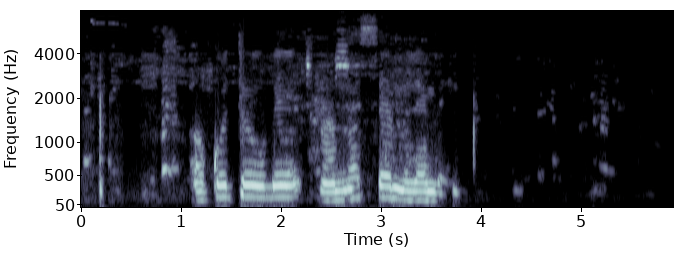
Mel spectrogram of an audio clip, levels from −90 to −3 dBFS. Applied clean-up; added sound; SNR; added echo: none; none; none; none.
